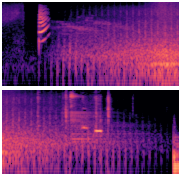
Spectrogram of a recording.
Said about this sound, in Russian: И вдруг, прямо посреди улицы, появляются большие часы с маятником.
